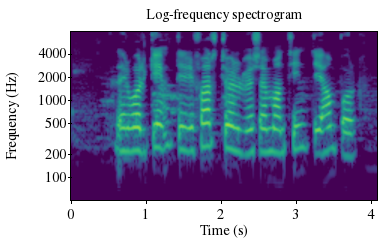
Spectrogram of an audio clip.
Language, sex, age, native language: Icelandic, male, 13, Icelandic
